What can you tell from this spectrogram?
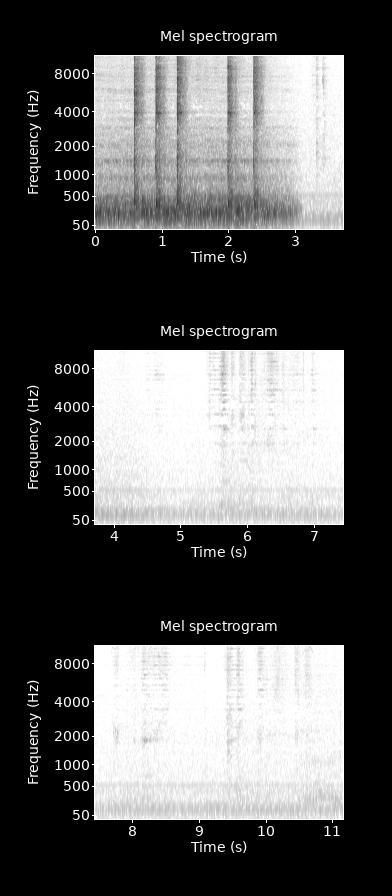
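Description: A light hand hammer strikes a red-hot steel knife blade on an anvil about five times in quick sharp blows, refining and straightening the blade. The strikes sit over a steady background that stops abruptly about three seconds in, leaving near silence with a few faint clicks.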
